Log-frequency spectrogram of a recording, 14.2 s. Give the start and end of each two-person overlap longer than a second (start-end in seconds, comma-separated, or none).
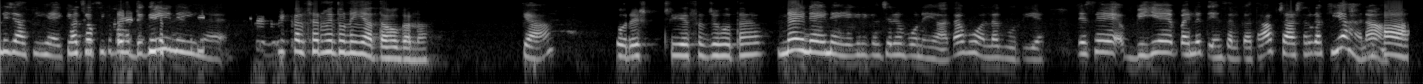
0.7-2.0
